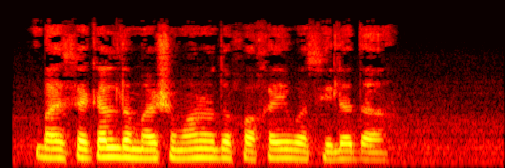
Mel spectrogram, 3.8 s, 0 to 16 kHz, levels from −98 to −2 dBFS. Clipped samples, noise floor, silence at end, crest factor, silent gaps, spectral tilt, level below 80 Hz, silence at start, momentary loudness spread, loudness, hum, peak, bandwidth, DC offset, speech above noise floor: under 0.1%; -59 dBFS; 0.9 s; 18 dB; none; -6.5 dB/octave; -66 dBFS; 0.25 s; 8 LU; -27 LUFS; none; -8 dBFS; 10.5 kHz; under 0.1%; 33 dB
